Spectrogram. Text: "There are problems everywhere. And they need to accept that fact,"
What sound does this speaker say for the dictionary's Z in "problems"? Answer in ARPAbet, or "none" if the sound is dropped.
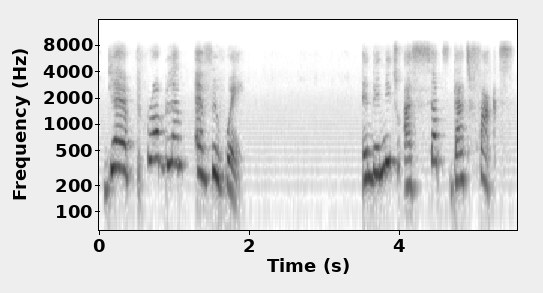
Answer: none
